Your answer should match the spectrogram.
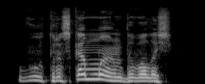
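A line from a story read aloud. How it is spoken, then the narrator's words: Grumbling. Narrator (Russian): проворчал Рома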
